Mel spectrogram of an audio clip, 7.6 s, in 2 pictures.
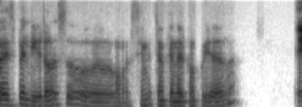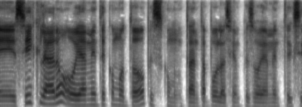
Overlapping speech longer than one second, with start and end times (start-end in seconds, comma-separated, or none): none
